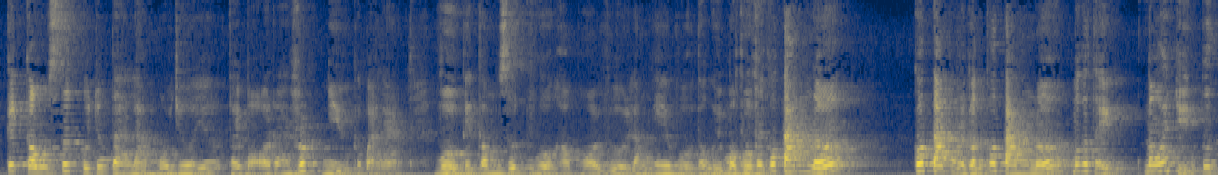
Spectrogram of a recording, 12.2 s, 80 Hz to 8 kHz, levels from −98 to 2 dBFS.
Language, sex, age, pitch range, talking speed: Vietnamese, female, 20-39, 190-275 Hz, 240 wpm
